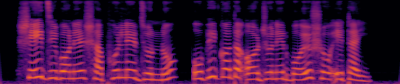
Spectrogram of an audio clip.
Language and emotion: Bengali, neutral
